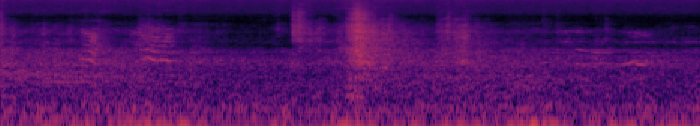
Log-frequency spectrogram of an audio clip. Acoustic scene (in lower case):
residential area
